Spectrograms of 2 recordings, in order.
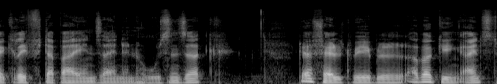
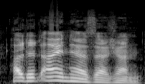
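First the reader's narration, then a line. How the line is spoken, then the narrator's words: Called out. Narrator (German): rief jetzt der Korporal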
